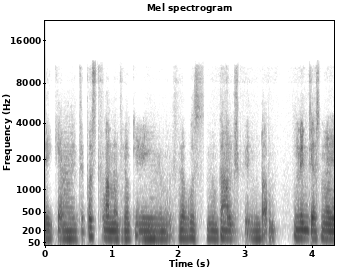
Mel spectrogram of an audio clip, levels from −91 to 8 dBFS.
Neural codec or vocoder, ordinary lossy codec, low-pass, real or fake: codec, 44.1 kHz, 0.9 kbps, DAC; Opus, 24 kbps; 10.8 kHz; fake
